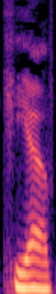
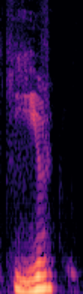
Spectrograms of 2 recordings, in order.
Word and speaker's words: Kyiv: Seeing headlines across a couple of the news channels saying Kyiv is expected, or as Chris and I like to call it, Kiev, because that's the way we've pronounced it our entire lives. – Yeah, until last year when they told us it was Kyiv.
